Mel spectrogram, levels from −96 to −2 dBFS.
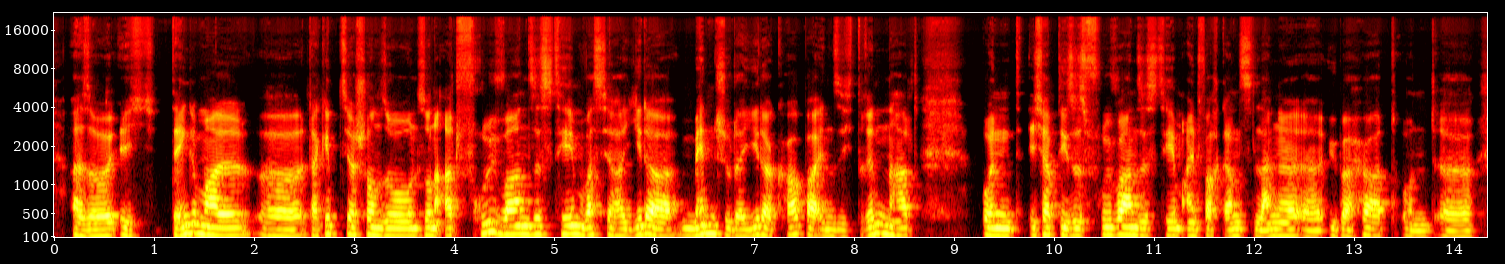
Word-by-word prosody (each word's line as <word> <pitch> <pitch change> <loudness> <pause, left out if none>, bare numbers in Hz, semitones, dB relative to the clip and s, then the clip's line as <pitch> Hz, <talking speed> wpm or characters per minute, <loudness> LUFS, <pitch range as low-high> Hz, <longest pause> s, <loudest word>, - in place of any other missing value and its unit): Also, 110 -1 +2
ich 115 -4 -7
denke 150 +8 +2
mal, 125 -3 +4 0.5
äh, - - -14
da 110 - -1
gibt's 145 +4 -5
ja 135 -3 +1
schon 130 -1 +1
so 120 0 +1
'n 120 - 0
so 130 +1 -2
'ne - - +1
Art 120 - +1
Frühwarnsystem, 145 -3 +1
was 130 0 +1
ja 115 -3 -3
jeder 115 -2 +3
Mensch 145 +4 0
oder 115 -2 -2
jeder 125 +5 0
Körper 135 -4 +1
in 110 -1 -5
sich 105 -1 -12
drinnen 135 +4 -2
hat 125 0 -3 0.6
und 125 -2 +2
ich 125 -2 -6
habe 130 - +2
dieses 125 -2 -1
Frühwarnsystem 125 -2 +2
einfach 115 0 -3
ganz 115 +1 -2
lange, 115 +1 0 0.3
äh, 125 - -9
überhört 115 -1 -2
und, 100 -3 -8
äh, 100 0 -2
125 Hz, 160 wpm, -22 LUFS, 115-135 Hz, 0.6 s, mal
